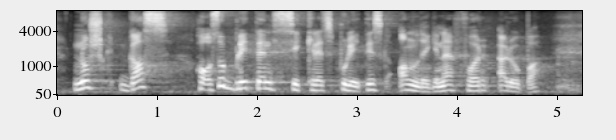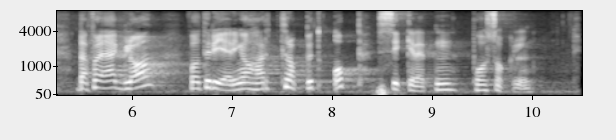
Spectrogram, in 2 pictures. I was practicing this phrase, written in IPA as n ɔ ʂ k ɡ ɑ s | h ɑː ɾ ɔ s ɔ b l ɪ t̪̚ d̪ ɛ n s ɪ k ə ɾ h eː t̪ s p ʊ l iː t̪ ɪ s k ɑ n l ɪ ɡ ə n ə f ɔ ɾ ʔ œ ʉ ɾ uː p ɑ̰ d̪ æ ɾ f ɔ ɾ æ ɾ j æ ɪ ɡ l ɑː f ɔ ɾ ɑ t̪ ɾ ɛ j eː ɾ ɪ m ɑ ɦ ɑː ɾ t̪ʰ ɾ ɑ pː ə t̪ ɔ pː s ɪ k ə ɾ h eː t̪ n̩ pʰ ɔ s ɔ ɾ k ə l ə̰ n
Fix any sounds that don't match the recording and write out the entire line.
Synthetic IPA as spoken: n ɔ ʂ k ɡ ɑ s | h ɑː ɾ ɔ s ɔ b l ɪ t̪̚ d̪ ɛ n s ɪ k ə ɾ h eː t̪ s p ʊ l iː t̪ ɪ s k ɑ n l ɪ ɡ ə n ə f ɔ ɾ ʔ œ ʉ ɾ uː p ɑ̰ d̪ æ ɾ f ɔ ɾ æ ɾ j æ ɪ ɡ l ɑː f ɔ ɾ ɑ t̪ ɾ ɛ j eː ɾ ɪ ŋ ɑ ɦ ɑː ɾ t̪ʰ ɾ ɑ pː ə t̪ ɔ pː s ɪ k ə ɾ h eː t̪ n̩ pʰ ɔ s ɔ k ə l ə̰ n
